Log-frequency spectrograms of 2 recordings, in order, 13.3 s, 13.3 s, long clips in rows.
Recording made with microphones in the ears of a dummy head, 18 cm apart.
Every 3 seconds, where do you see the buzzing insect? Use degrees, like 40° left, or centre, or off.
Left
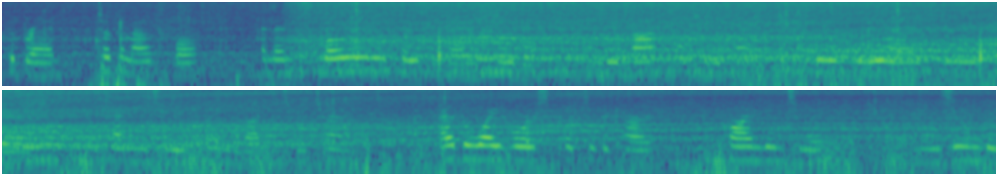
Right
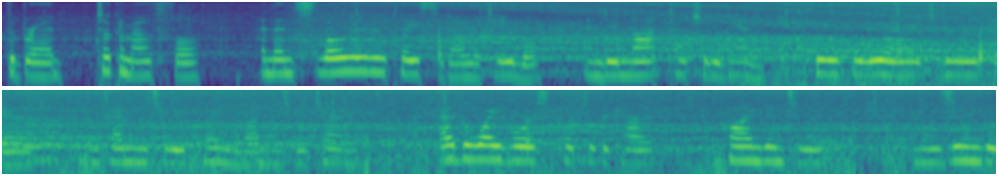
60° left, 30° left, 20° right, 50° right, 50° right.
